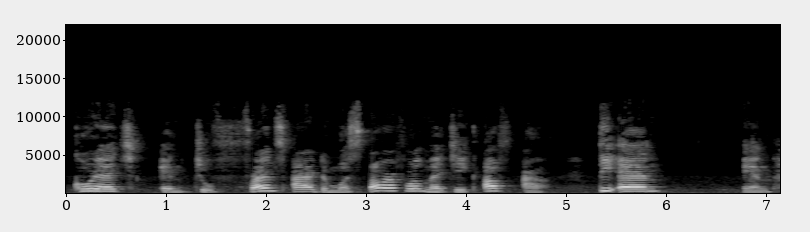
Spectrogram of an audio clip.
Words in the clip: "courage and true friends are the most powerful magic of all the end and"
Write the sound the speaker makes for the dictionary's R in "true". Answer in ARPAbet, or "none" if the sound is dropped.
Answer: none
